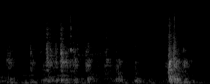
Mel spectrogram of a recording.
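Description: Horizontal window blinds being closed by twisting the tilt wand: a run of faint clicks and rattles from the tilt gear and slats, with one louder click near the end.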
